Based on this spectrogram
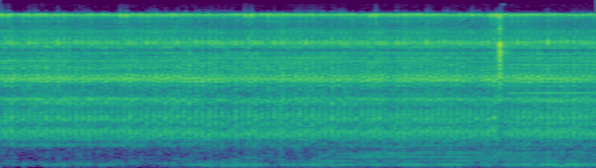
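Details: Sharp twin-tub washing machine, wash section previously not working, earlier worked on by a non-specialist: steady light motor hum with faint whir and one brief click; wash motor runs smoothly, normal.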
